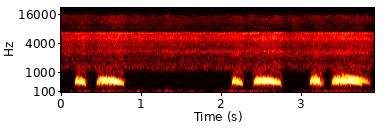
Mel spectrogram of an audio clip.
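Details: Spotted dove with purple legs cooing in fast style: three phrases of a brief coo plus a longer rounded coo, about one and a half seconds apart, over low background rumble.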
